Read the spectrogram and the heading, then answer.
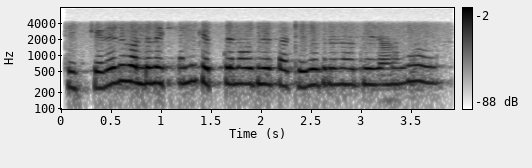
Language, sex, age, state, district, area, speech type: Odia, female, 18-30, Odisha, Rayagada, rural, conversation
